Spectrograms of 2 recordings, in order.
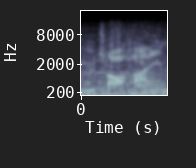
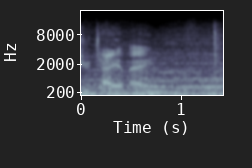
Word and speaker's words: Utahime: She explained to me that it is Japanese and it's not Utah Heim or whatever it looks like. It's Utahime.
